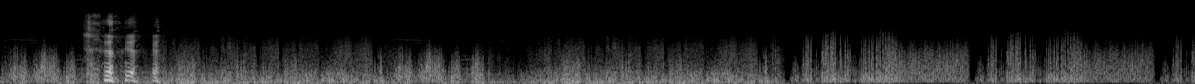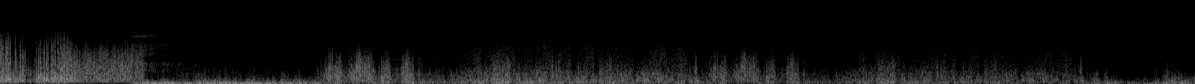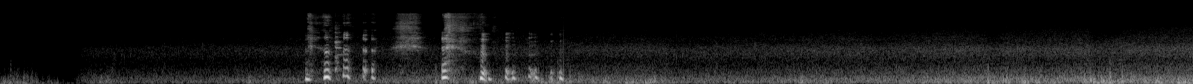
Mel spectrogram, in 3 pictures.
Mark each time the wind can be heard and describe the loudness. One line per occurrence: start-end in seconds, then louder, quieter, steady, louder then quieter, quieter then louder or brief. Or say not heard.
0.0-35.8 quieter then louder.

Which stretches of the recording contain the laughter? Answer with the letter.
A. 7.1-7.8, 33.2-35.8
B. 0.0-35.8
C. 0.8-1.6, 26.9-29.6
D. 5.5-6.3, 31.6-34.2
C.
